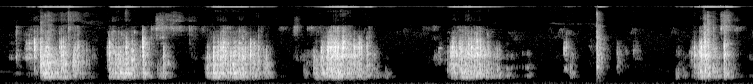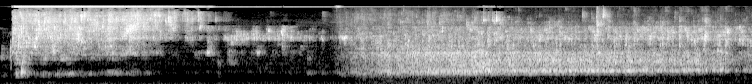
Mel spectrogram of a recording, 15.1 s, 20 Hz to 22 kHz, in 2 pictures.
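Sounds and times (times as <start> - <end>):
water pouring into blender jar: 7.7 - 15.0.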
